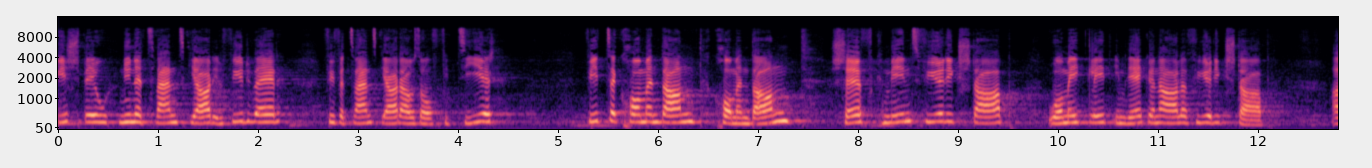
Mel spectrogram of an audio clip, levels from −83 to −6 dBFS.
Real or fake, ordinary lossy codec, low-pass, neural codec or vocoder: real; none; 10.8 kHz; none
